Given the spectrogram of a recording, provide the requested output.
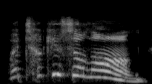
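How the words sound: It sounds worried and caring.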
